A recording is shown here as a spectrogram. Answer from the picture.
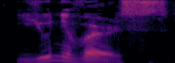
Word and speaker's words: universe: pakai e e house perhatikan di sini Universe Universe ini secara kelihatan itu menggunakan huruf mati ya huruf konsonan tetapi aturannya adalah bukan huruf depannya yang dipentingkan tapi suaranya ya karena suaranya ini dimulai dengan y Jadi dia menggunakan e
